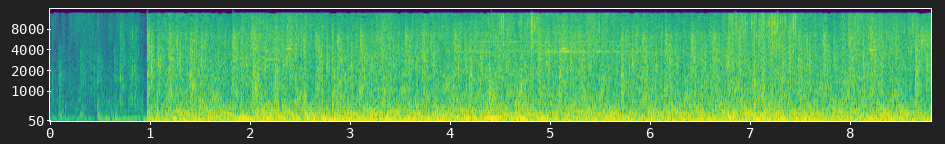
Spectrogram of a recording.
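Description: Magic blasts crackle and thud in a fierce fight.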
